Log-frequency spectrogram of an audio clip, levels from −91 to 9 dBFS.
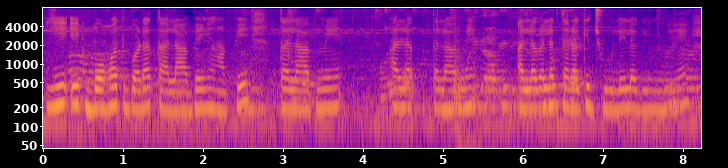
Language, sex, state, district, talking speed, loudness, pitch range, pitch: Hindi, female, Uttar Pradesh, Budaun, 145 wpm, -25 LUFS, 195-210 Hz, 200 Hz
